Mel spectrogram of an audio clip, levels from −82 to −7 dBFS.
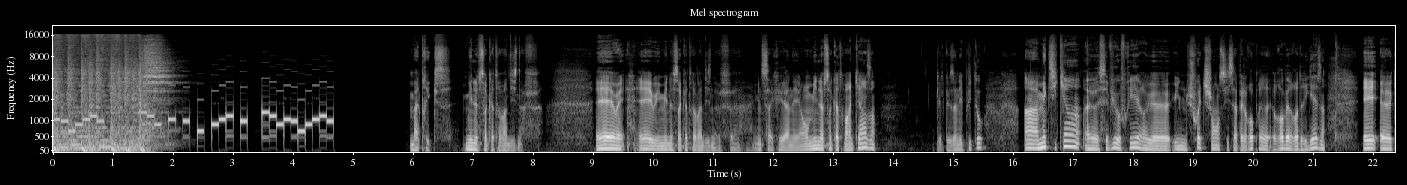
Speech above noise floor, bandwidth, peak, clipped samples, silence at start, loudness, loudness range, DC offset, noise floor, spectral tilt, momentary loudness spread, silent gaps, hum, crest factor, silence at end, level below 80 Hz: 63 dB; 17 kHz; -4 dBFS; under 0.1%; 0 s; -25 LUFS; 6 LU; under 0.1%; -87 dBFS; -5 dB/octave; 17 LU; none; none; 20 dB; 0 s; -44 dBFS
